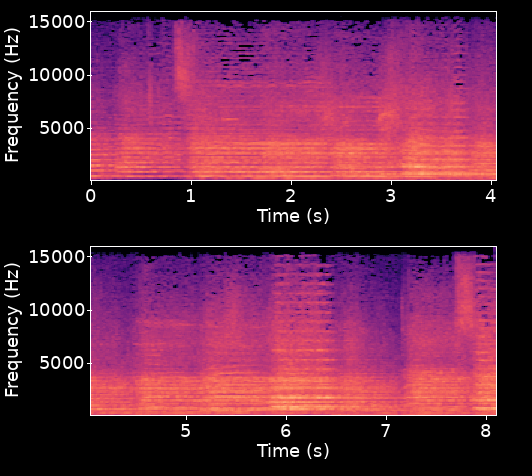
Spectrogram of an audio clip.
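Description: Classical choir singing with orchestra, sustained chords that grow fuller as low instruments come in about two seconds in.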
